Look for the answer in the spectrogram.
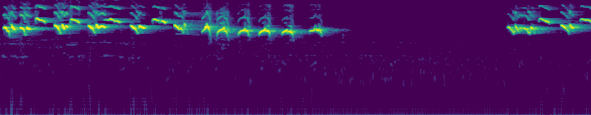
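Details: Lure song of an orange-headed thrush, played to prompt other birds to sing: a fast, continuous run of sweet warbled and whistled notes for over two seconds, a pause, then the chattering phrase resumes.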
